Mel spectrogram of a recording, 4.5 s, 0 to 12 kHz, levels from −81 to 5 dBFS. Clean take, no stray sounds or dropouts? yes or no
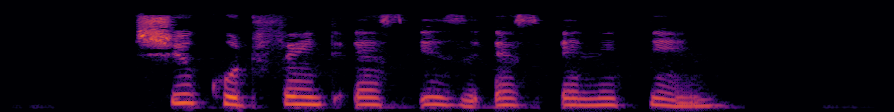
yes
